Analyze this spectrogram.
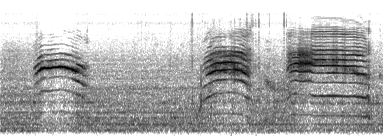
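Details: Young male seal point Siamese cat indoors, testing out his voice, probably upset; three loud drawn-out meows, each under a second, the first falling slightly, the last two brighter and more strained, with quiet gaps between.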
